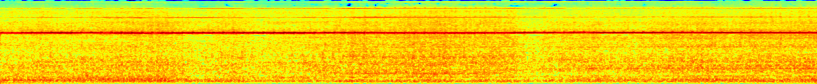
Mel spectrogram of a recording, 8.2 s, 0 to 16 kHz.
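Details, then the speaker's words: 2001 Pontiac Aztek just revived after sitting since February: steady piercing high whistle at idle, pitch constant; misfire still reported, cause unidentified. "okay let's see what happens here's the whistle"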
